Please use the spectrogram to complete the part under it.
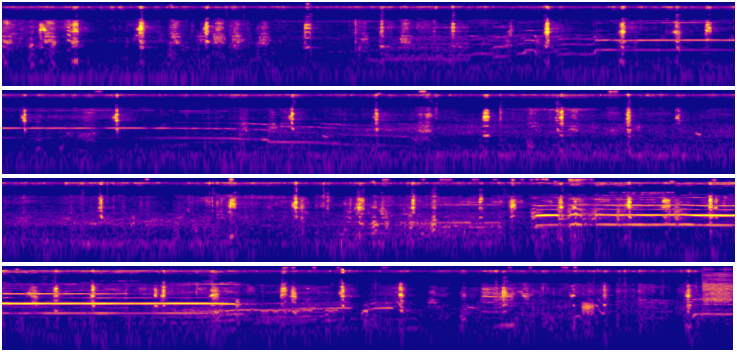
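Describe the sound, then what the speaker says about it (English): Backyard chickens cluck and squawk busily as they scramble around carrying pieces of breakfast food, a dense mix of near and far calls with a louder burst of cackling toward the end. "All you see is chickens running around with pieces of food in their mouth"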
